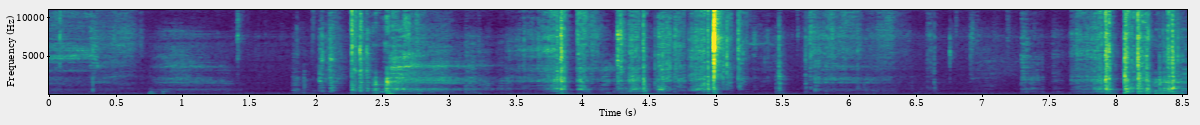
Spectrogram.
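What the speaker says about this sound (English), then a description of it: "Oh, and now I've got to trim it down." Paper card is trimmed down for a stamping project, making quiet intermittent snips and cuts in bursts with soft rustling and handling noises between them.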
